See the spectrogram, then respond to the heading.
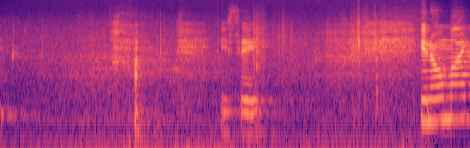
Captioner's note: chuckles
